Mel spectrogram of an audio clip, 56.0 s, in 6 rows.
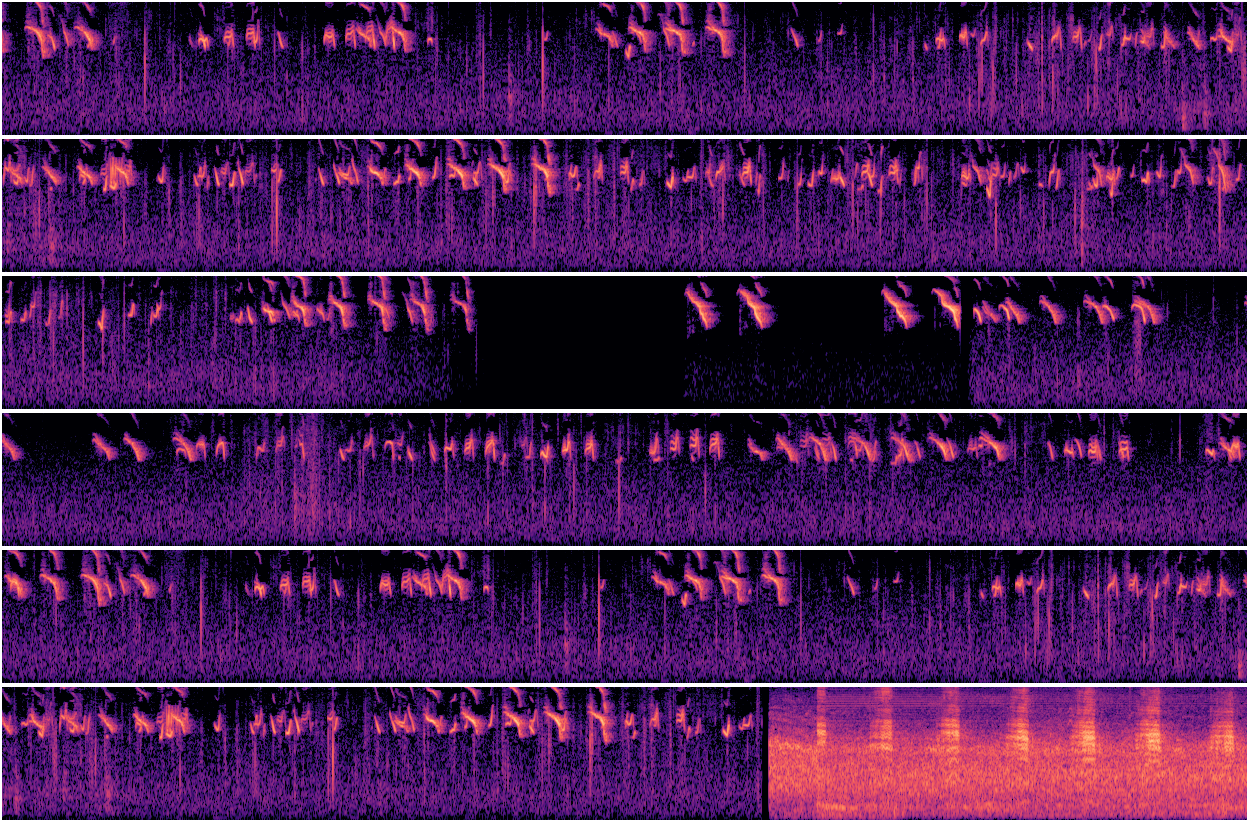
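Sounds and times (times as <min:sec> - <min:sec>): chicks peeping: 0:00.0 - 0:22.4, 0:23.8 - 0:24.5, 0:25.3 - 0:56.0
ducks quacking: 0:52.4 - 0:56.0.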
